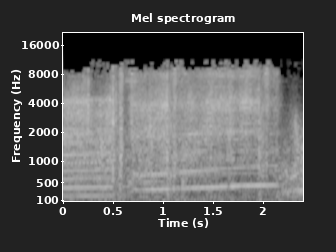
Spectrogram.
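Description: A car engine roars as the car accelerates during a chase with motorcyclists. The steady, loud drone climbs gradually in pitch, then rises more sharply at the very end.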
